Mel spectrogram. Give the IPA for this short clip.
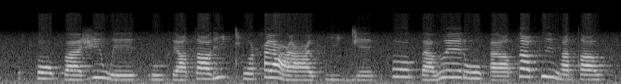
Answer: θ ɔ˧ f a˩ ʒ ɪ˥ w e˩ | ɾ u˩ x ɛ˩ tˤ o˧ ɾ i˥ cʰ o˧ ħ ɛ˥ ʕ ɪ˩ ʕ ɪ˩ f i˩ ɟ e˩ | ɔ˥ θ a˩ β ɛ˥ ɾ o˧ ʔ a˩ tˤ ɪ˥ f ɪ˥ ɦ ɪ˧ tˤ o˧

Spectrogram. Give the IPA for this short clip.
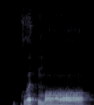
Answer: kʷ ɐ˧ t̚ m ɔː˨

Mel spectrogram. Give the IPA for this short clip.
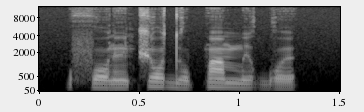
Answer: f o˨ ɾ ĩ˨ t͡ʃ o˦ d u˨ p ã˦ m i˨ ɡʷ ɪ˨

